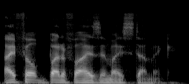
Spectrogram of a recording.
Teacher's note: Make sure you heard that hiss at the end of butterflies.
